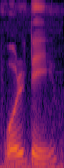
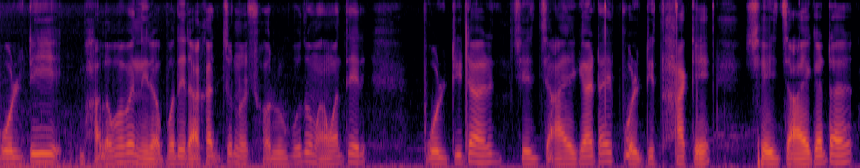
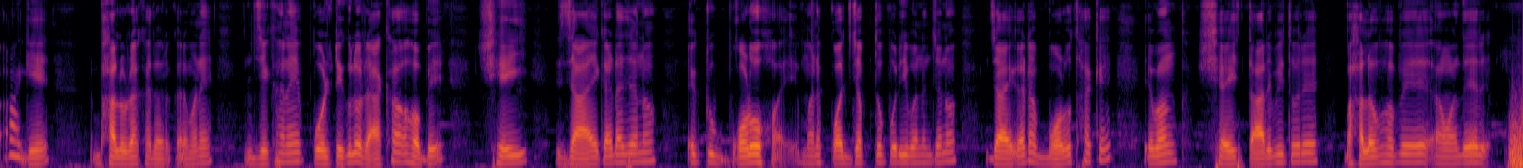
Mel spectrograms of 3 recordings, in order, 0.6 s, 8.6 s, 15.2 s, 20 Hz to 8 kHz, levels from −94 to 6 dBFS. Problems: constant background noise, background conversations at intervals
